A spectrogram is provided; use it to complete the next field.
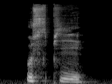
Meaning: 1. to chide or scold someone harshly, usually accompanied by pulling and shaking, berate 2. to criticise 3. to rebuke, reprehend 4. to mistreat, torment, mob; to cause worry or distress
- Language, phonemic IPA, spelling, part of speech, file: French, /us.pi.je/, houspiller, verb, LL-Q150 (fra)-houspiller.wav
